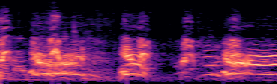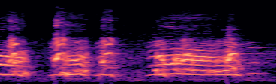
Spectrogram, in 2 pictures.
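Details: Mojag, a Treeing Walker Coonhound pup of five months, lets out five long, drawn-out bawls, each held close to a second and separated by short pauses, with a man cheering him on nearby.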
